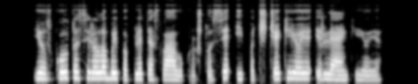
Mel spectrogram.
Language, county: Lithuanian, Tauragė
